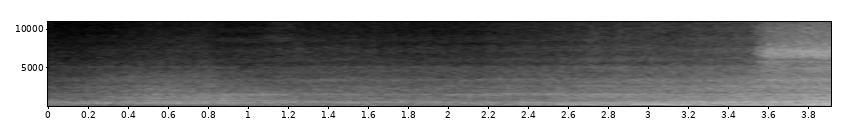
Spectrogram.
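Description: Race cars roar down the front stretch of Monett Motor Speedway, a steady, swelling engine drone that grows louder as the pack approaches.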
